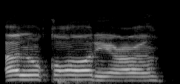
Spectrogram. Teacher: کو لام سے ملا کر پڑھ رہے ہیں، ٹھیک ہے، اور قاف کو ایک الف کی مقدار کھینچ کر پڑھیں گے، قاف موٹا کر کے پڑھیں گے · حمزہ کو لام سے ملا کر پڑھ رہے ہیں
